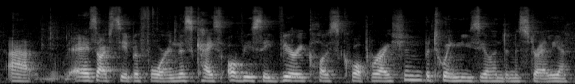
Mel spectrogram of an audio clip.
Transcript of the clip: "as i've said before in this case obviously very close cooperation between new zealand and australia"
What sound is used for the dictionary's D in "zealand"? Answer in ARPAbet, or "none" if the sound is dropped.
D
